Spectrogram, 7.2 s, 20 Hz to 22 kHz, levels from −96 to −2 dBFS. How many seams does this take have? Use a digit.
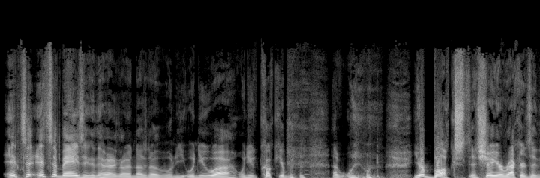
0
